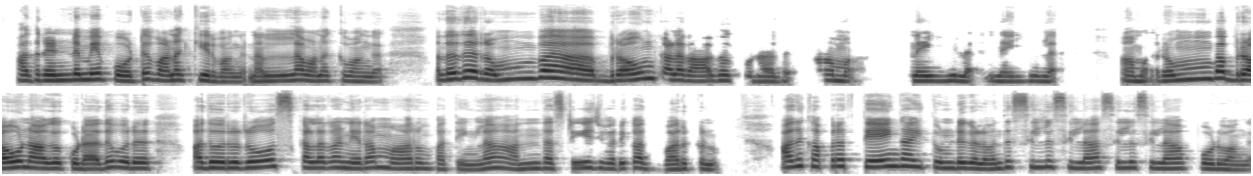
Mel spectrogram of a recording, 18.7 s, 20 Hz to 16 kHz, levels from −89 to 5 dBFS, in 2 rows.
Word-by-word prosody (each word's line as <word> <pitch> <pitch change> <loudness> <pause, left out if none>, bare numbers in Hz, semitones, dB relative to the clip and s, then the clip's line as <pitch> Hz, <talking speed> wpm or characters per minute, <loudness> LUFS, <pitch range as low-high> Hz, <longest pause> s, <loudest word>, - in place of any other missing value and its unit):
அது 200 +1 0
2மே 220 +3 +4
போட்டு 190 +4 +2
வணக்கிருவாங்க. 200 -6 0
நல்லா 190 +3 0
வணக்குவாங்க. 185 -3 -4 0.5
அதாவது 240 +7 +3 0.2
ரொம்ப 250 +6 -1 0.5
ப்ரவுன் 215 +7 +3
கலர் 215 -4 +3
ஆகக்கூடாது. 180 -4 -4 0.3
ஆமா. 190 -2 -2 0.5
நெய்யில, 185 -1 0 0.2
நெய்யில. 175 +1 -5 0.6
ஆமா. 180 -1 -2 0.2
ரொம்ப 240 +6 +1
பிரவுன் 215 +3 +6
ஆகக்கூடாது. 205 +1 +1
ஒரு 210 -1 +1 0.4
அது 215 +1 +2
ஒரு 220 0 +2
ரோஸ் 265 +3 +2
கலரா 220 0 0
நிறம் 220 +3 -1
மாறும் 200 0 -3
பார்த்தீங்களா, 175 +2 -4 0.2
அந்த 200 +3 -4
ஸ்டேஜ் 215 +1 -4
வரைக்கும் 200 +3 -2
அது 180 -2 -12
வறுக்கணும். 180 -1 -4 0.5
அதுக்கப்புறம் 275 +1 -1
தேங்காய் 265 +1 +4
துண்டுகள 215 -2 +1
வந்து 235 +5 -4
சில்லு 250 0 -4
சில்லா, 210 -2 -3
சில்லு 220 0 -4
சில்லா 205 -2 -2 0.2
போடுவாங்க 170 -4 -3
205 Hz, 130 wpm, -20 LUFS, 185-225 Hz, 0.6 s, பிரவுன்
